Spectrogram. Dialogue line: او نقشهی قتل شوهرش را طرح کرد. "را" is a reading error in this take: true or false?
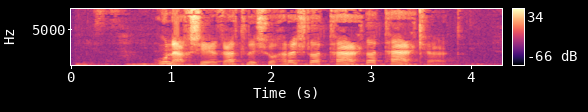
false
